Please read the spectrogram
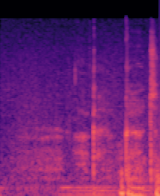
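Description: Soft-spoken voice beginning about a second in, with two sharp clicks among the words.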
